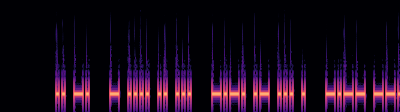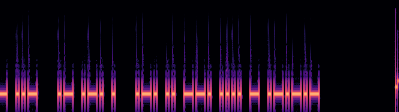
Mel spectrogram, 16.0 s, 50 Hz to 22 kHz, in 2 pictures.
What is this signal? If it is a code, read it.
Morse code, heard as a keyed tone, about 21 wpm, 700 Hz. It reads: IN THIS CASE YOU ARE RIGHT.
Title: Sentences with 3-Word Phrases - 20wpm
